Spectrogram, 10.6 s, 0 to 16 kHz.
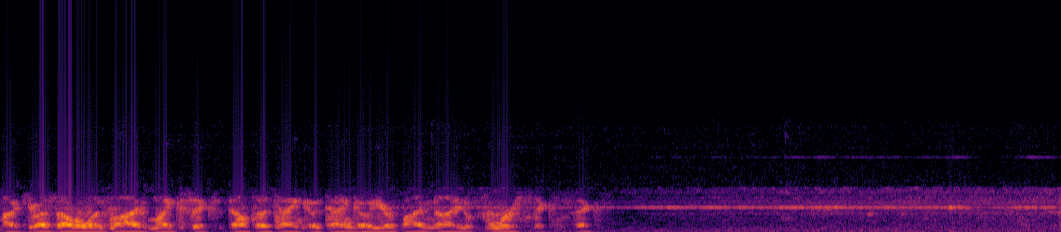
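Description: Single-sideband voice from an ICOM IC-7851 shortwave transceiver's receiver on the 20-metre band, thin and cut off above about 3 kHz, for about six seconds. Then the voice stops, leaving band hiss with a steady faint carrier whistle.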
